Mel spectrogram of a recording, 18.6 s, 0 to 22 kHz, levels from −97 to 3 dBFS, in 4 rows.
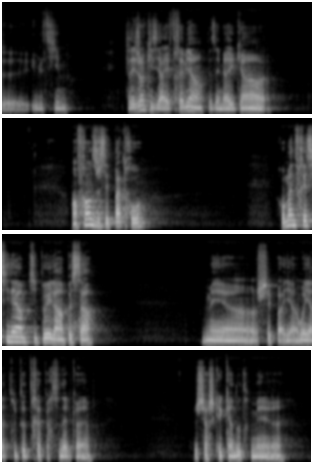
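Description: From about 0.76 s through 18.05 s the whole recording slowly swells, the speaking level and the room background climbing together until everything sits about 14 dB louder than at the start. This is automatic gain rising: the automatic gain control judged the incoming signal too quiet and kept nudging its amplification upward over those seventeen-odd seconds. Because it scales the entire input, noise and voice grow in lockstep rather than the voice alone.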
